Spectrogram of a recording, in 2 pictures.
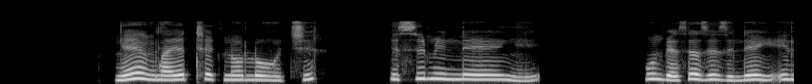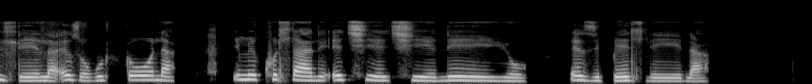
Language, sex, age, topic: North Ndebele, female, 18-24, health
